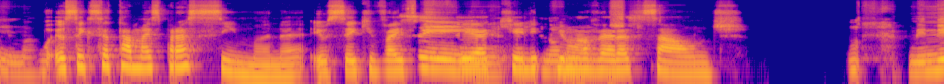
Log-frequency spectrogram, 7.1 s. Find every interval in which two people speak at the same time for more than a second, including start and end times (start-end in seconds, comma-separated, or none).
3.0-4.9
